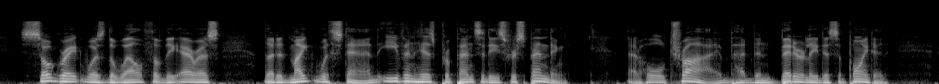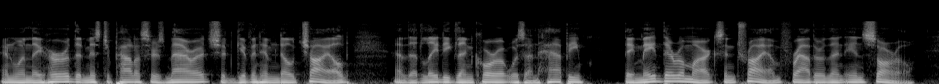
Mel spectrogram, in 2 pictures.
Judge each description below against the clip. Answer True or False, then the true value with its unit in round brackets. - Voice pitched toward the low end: True (100 Hz)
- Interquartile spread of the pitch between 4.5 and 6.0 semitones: False (3.3 semitones)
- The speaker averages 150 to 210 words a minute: True (170 wpm)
